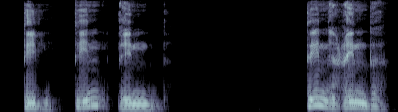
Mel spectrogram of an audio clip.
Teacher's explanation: تنوین کے بعد حروف حلقی کے 6 حرفوں میں سے عین ہے، اس لیے اظہار حلقی ہوگا، اس کو ظاہر کر کے پڑھیں گے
